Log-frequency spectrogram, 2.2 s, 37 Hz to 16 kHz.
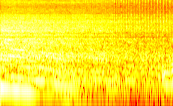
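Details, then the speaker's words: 2011 Hyundai Sonata VI with 2.0 L 16V G4KD engine, 88,722 km, compression 12.5 in all four cylinders, held at high revs then easing back: even tone with no knocks or misses; runs evenly and sounds healthy. "работает ровно автомобилю 88 722"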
